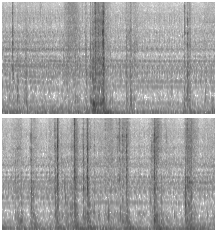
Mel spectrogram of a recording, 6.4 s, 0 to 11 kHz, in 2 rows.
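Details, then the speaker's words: 1979 Porsche 924 cabin, engine running: low steady blower whir under scattered clicks and knocks as the fan is switched on; heater blower fan works normally. "maybe this nothing happens with that fan oh yeah something's coming on oh there's a fan there"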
